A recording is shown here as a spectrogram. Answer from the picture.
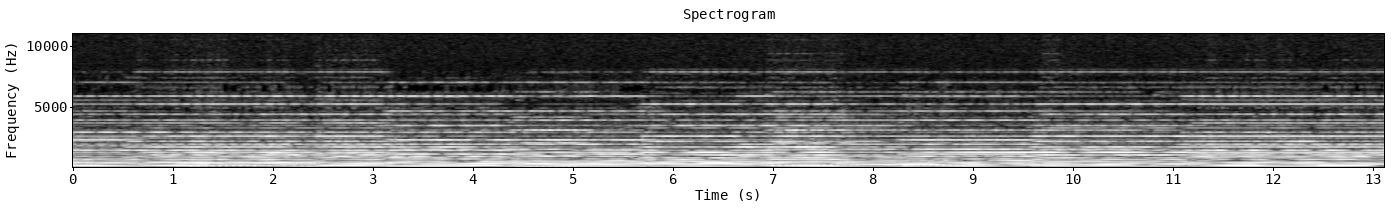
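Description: Organ playing a service prelude: slow, held chords over a bass line that changes every second or two.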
